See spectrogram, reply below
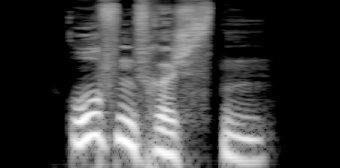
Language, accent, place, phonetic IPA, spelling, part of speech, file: German, Germany, Berlin, [ˈoːfn̩ˌfʁɪʃstn̩], ofenfrischsten, adjective, De-ofenfrischsten.ogg
- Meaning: 1. superlative degree of ofenfrisch 2. inflection of ofenfrisch: strong genitive masculine/neuter singular superlative degree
